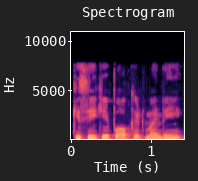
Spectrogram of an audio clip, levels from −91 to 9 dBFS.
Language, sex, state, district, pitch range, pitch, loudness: Hindi, female, Uttar Pradesh, Muzaffarnagar, 190-205 Hz, 200 Hz, -13 LUFS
